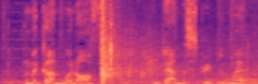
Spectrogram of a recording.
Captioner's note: gun fires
